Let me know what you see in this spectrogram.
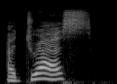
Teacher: The second version, address, where the second syllable is stressed, we're referring to speaking.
